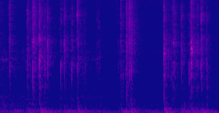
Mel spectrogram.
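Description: Steady typing on a computer keyboard, with rapid irregular clusters of key clicks at close range, heard alone without talk.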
